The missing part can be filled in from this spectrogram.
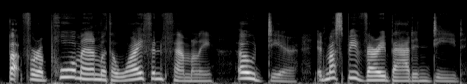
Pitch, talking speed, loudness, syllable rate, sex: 205 Hz, 220 wpm, -18 LUFS, 5.4 syllables/s, female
